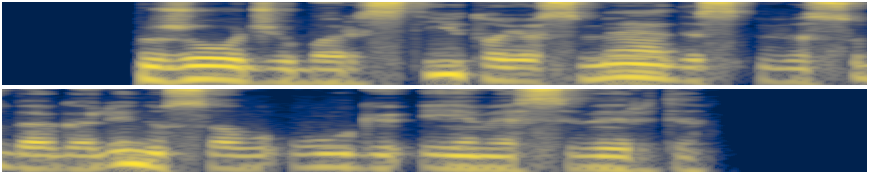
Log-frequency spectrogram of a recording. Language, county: Lithuanian, Kaunas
